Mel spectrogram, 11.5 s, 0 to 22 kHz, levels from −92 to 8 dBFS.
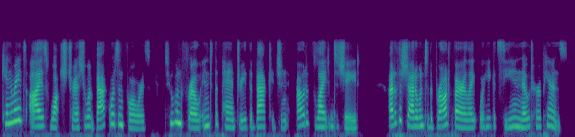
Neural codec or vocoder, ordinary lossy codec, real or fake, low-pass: codec, 24 kHz, 0.9 kbps, DualCodec; Opus, 16 kbps; fake; 7.2 kHz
